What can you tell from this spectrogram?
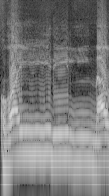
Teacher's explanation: the ghain is one of those letters that you have the sound continuing whilst you pronounce it. غير المغضوب, pushing out the lips for the dad.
